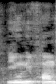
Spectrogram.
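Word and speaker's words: uniform: यूनिफॉर्म हम देख रहे हैं, यूनिफॉर्म शुरू हो रहा है लेटर यू से, यानी इसका फर्स्ट लेटर यू है, लेकिन इसका उच्चारण किससे हो रहा है?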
